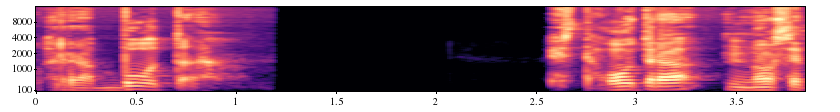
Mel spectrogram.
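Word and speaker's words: работа: Por ejemplo, esta palabra se pronuncia rabota, no rabota, sino rabota.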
